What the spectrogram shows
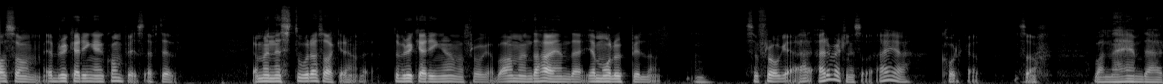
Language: Swedish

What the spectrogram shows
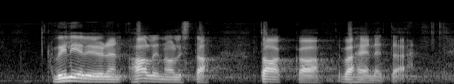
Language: Finnish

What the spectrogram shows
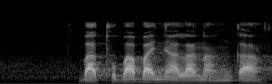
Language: Tswana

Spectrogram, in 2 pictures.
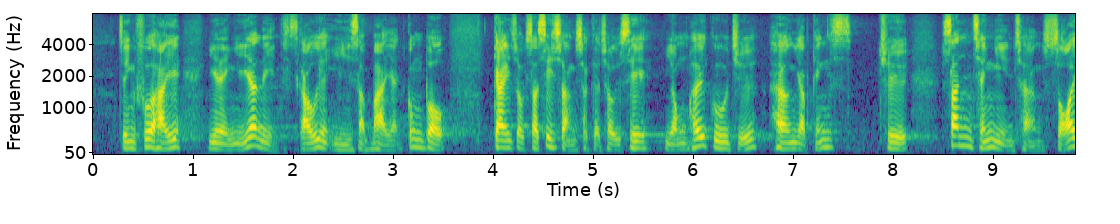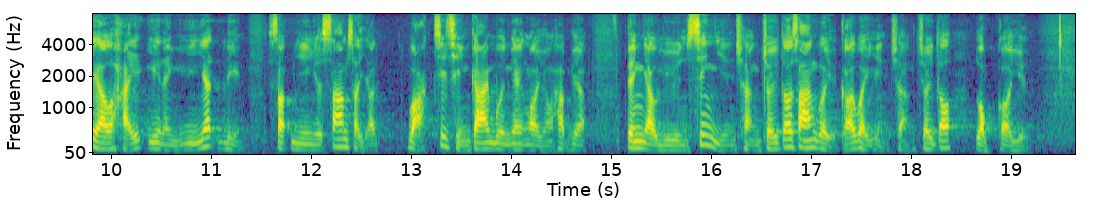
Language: Cantonese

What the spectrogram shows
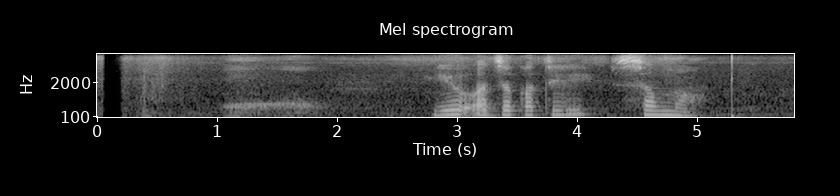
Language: Nepali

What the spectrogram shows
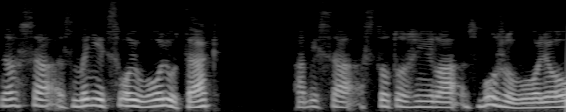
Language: Slovak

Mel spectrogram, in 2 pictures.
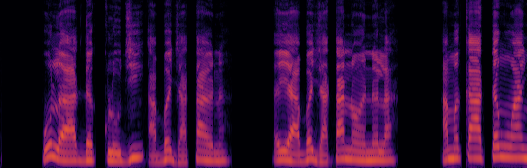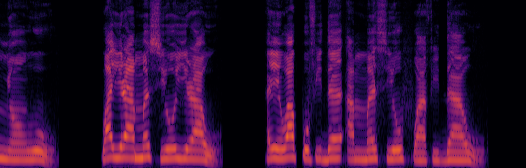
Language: Ewe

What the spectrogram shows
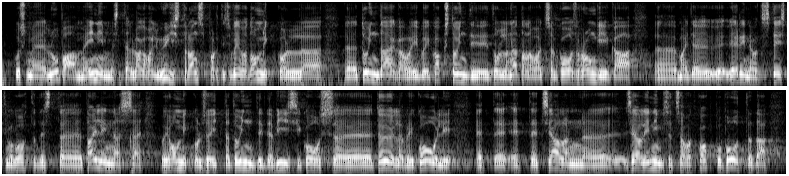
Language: Estonian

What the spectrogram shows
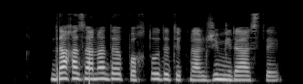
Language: Pashto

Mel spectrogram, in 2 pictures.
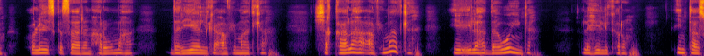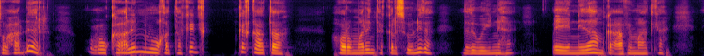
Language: Somali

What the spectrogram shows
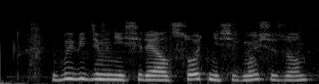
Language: Russian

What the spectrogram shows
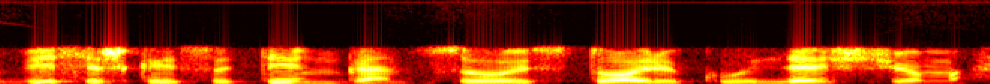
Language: Lithuanian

